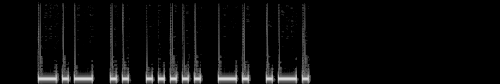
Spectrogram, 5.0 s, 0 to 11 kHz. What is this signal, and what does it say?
Morse code, heard as a keyed tone, about 20 wpm, 700 Hz. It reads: KI5NR
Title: USA Call Signs - 5 Characters - Repeated 2x - 20wpm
